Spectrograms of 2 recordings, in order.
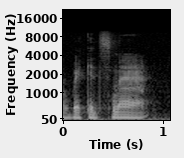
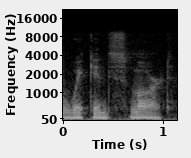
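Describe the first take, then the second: First: The r in smart is dropped. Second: The r in smart is pronounced.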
